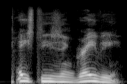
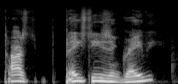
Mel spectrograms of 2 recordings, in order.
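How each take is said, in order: First: Said in the usual way. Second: "pasties and gravy?" asked back with a rise on "pasties"; double-take on "pasties"; re-reading the chat in disbelief; puzzled reread. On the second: Shown as a demonstration.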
